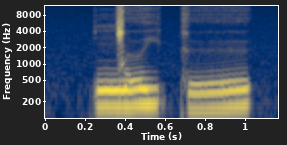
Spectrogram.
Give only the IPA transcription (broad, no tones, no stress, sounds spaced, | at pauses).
ŋ͡ǀ ɵ j k ʏ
